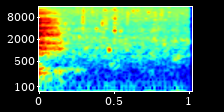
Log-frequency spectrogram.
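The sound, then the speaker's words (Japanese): Soft, steady trickle of a small stream flowing nearby, a continuous gentle babble with a slightly louder splash at the start, no voices present. “小川のそばに行ってみましょう。”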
